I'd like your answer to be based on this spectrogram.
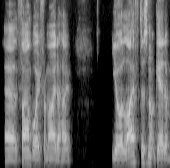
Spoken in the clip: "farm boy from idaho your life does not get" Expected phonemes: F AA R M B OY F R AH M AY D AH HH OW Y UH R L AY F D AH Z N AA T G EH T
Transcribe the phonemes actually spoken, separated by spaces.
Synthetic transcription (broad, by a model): F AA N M B OY F R AH M AY D AH HH OW Y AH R L AY F D AH Z N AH T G EH T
